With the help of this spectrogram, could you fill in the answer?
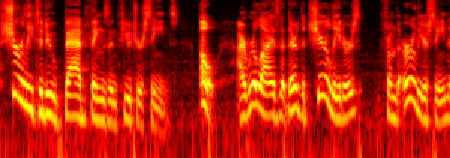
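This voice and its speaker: A podcast co-host giving a casual, comedic movie recap, irreverent and sweary, with jokey asides. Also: medium pitch.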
